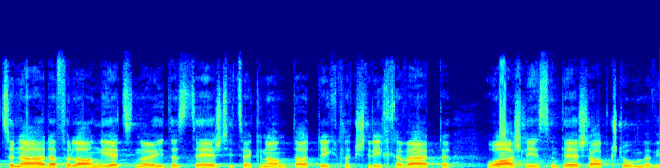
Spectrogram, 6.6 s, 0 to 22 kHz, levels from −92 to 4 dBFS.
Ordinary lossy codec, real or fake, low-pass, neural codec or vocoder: Opus, 64 kbps; real; 14.4 kHz; none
